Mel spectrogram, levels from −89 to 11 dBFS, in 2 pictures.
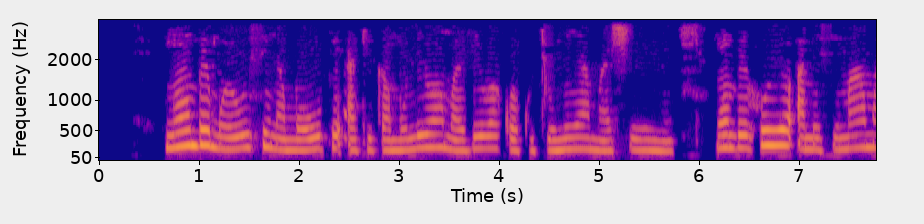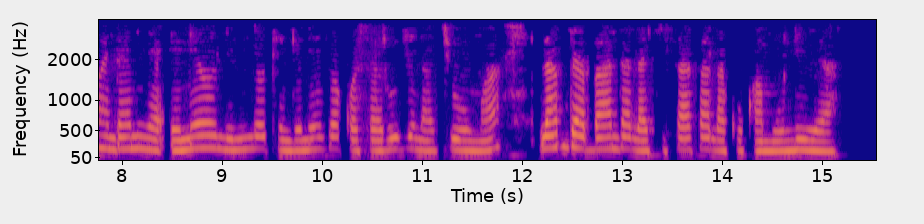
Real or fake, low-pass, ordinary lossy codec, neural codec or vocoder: real; 3.6 kHz; MP3, 24 kbps; none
